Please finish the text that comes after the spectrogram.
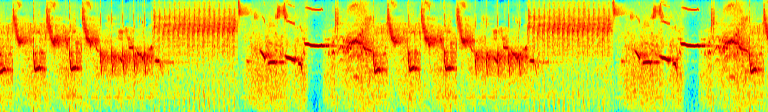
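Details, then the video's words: Bird song in a looping, repeated sequence. Rapid falling whistles, buzzy rattling trills and brief clear high notes recur roughly every four seconds, loud and continuous. "Burung Paling Gacor"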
